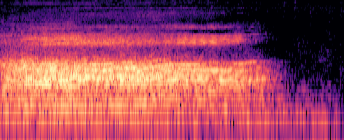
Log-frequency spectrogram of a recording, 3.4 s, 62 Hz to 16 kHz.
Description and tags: Group of people saying "awwwwww"
According to the urban dictionary: "Awwww" is used to express a sentimental reaction to warm fuzzy experiences. (The number of W's at the end is arbitrary, but at least two or three normally occur in this word.) Also used as an expression of sympathy or compassion.
Sony ECM-99 stereo microphone to SonyMD (MZ-N707)
crowd, group, human, sympathy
